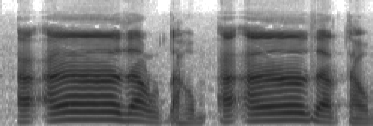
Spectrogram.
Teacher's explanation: Izhar syafawi. Dibaca jelas mim sukunnya. Jangan ada guna.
